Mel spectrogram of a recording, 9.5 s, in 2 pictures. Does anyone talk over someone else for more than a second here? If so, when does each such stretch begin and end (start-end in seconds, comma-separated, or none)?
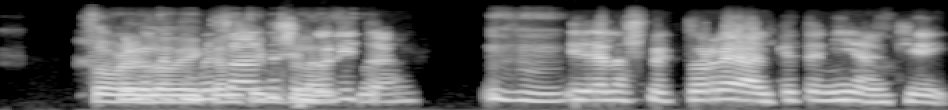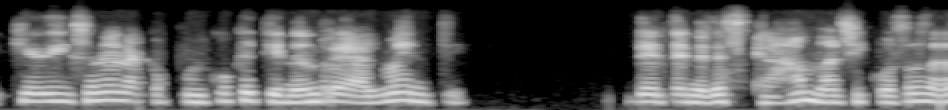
0.6-1.9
